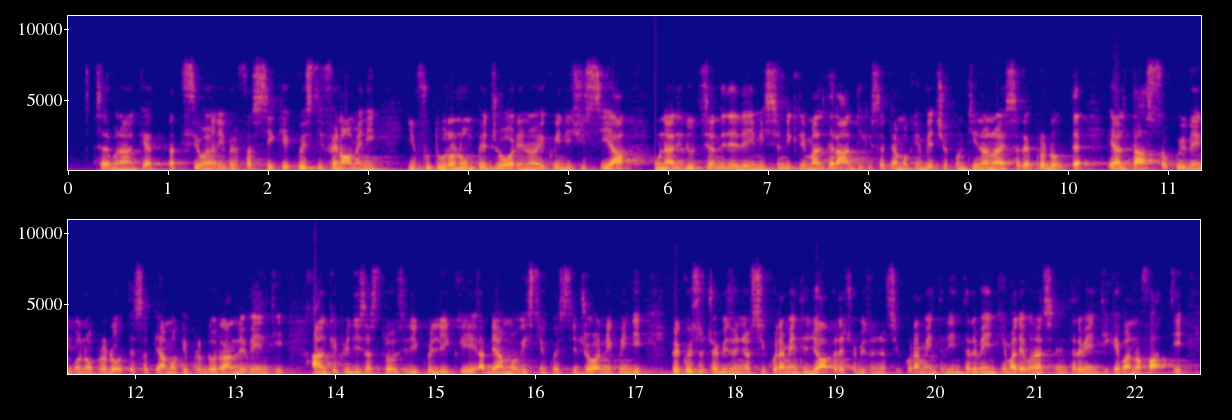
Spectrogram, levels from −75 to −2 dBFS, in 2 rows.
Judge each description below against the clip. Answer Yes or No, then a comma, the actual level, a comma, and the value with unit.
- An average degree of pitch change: No, narrow, 2.0 semitones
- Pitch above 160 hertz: No, low, 115 Hz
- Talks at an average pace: No, fast, 195 wpm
